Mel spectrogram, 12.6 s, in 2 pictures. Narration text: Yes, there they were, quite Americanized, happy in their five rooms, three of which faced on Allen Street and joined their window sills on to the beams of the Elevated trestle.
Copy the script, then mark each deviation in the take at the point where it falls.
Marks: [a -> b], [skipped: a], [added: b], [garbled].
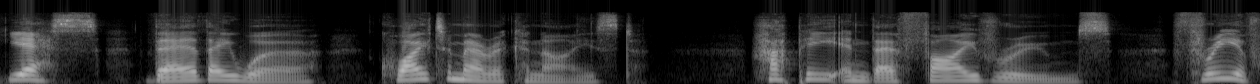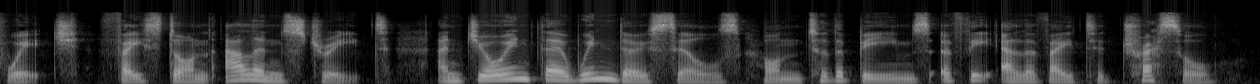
Yes, there they were, quite Americanized, happy in their five rooms, three of which faced on Allen Street and joined their window sills on to the beams of the Elevated trestle.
